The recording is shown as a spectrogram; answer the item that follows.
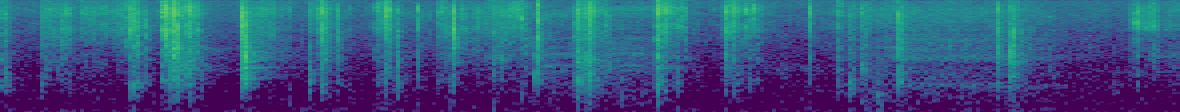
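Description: Tarot cards being shuffled by hand: a quiet run of quick, irregular card snaps and clicks.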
